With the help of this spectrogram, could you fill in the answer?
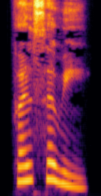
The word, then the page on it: ಕಳ್ಸವಿ: Kannada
